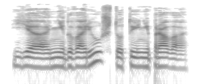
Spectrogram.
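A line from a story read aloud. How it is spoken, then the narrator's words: Gentle objection. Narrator (Russian): мягко возразил он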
